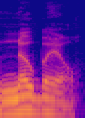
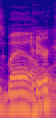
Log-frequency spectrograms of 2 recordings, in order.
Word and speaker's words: Nobel: she's going to pronounce it like the street that was near where we all grew up. Yeah. Noble Street. so here comes Nobel.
